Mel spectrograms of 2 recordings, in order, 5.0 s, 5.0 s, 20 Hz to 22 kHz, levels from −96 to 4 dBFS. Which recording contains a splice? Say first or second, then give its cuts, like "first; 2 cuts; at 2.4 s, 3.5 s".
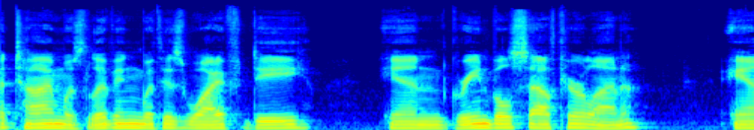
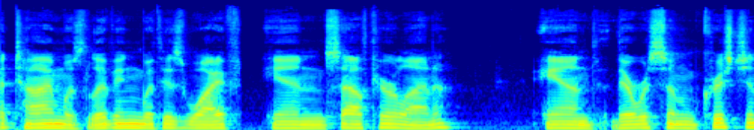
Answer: second; 2 cuts; at 1.6 s, 2.2 s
